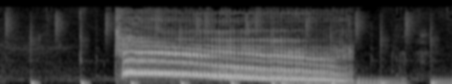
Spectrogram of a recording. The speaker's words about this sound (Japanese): 続いて巻き舌をやってみてください、はい、では私がやってみます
